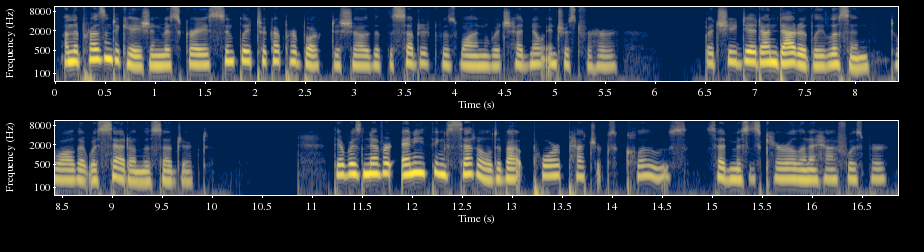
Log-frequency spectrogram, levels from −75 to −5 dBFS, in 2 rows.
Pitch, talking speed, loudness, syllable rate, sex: 195 Hz, 190 wpm, -18 LUFS, 5.5 syllables/s, female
